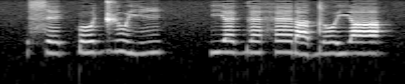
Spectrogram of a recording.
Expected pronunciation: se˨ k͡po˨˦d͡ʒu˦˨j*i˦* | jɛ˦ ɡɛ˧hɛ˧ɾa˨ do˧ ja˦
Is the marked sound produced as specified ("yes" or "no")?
no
